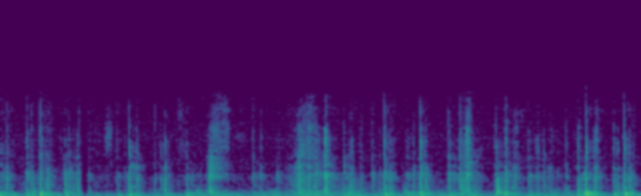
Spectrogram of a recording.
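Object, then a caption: Paperback book with glossy card cover. Fingernails rapidly tap and scratch the glossy card cover of a solid, medium-sized paperback book, *Hearts of Fire*, held in both hands in front of the face. The result is a quiet, continuous stream of short, dry clicks and scratchy rustles with a low thumpy body and almost no ring.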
